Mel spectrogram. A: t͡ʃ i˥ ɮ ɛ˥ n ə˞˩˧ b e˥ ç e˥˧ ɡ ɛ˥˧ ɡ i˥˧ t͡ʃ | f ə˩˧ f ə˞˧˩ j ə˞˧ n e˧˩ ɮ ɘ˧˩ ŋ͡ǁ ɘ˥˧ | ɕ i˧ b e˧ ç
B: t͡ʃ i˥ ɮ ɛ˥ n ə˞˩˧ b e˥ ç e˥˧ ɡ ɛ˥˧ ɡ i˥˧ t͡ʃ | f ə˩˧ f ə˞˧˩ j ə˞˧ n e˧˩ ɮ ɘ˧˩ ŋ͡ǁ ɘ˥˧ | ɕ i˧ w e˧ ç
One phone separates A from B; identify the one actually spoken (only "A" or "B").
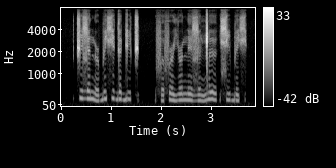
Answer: A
